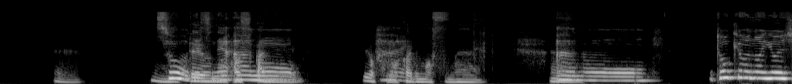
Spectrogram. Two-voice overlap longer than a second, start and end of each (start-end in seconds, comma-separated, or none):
1.6-3.0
